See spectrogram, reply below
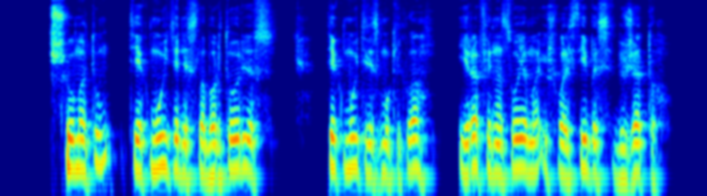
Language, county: Lithuanian, Klaipėda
